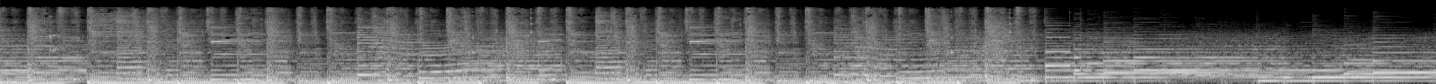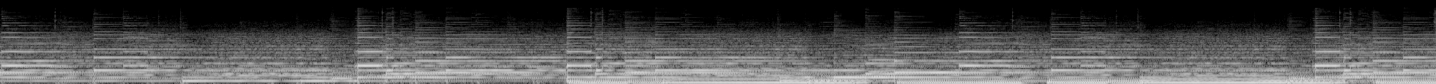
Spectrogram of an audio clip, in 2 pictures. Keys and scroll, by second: 23.8 p, 27.6 ctrl+0.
